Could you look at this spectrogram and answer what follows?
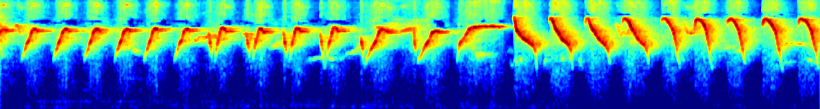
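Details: Champion canary of Indonesian contest standard, a 'gacor' singer offered as a master recording. A rapid rolling trill of sliding notes shifts midway into louder, higher, slower down-sweeping whistles repeated evenly.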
